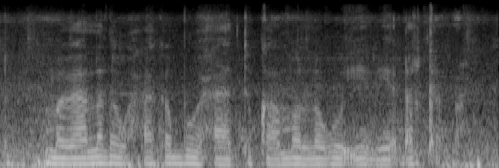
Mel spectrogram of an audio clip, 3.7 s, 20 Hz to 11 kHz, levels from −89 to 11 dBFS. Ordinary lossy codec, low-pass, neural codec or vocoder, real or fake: none; 9.9 kHz; none; real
